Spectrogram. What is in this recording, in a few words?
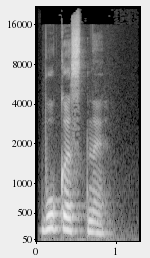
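"букӧстны", Komi, female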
